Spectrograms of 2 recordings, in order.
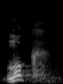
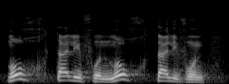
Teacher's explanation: مختلفون، میم خا پیش مخ، مخ، بعض بچے پڑھتے ہیں مکھ، مکھ بھی کر دیتے ہیں، مخ ایسے پڑھتے ہیں، اتنا نہیں، مختلفون، مختلفون، تو خا کو حرف مستعلیہ میں سے موٹا پڑھیں گے۔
